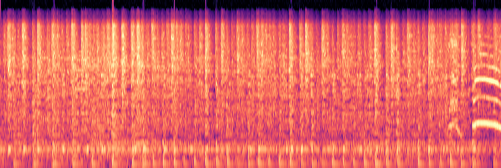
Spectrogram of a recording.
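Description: Fast, driving drum music with a rapid, even beat over a steady low note, accompanying a fire knife dance. Near the end, a few high gliding shouts or whoops ring out.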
